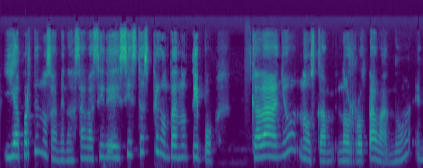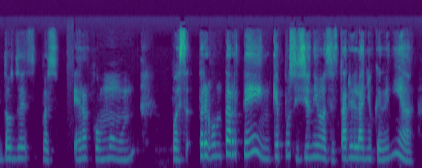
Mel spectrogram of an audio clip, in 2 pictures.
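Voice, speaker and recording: A young Mexican woman tells a story on a podcast in slangy, animated talk full of fillers. Her voice sits a little high. It sounds close and dry, with no room around it. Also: normal speed, no room sound. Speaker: podcast co-host. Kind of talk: casual storytelling chat.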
